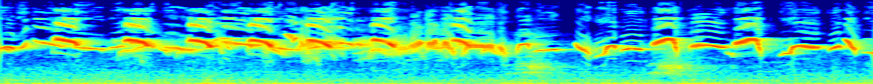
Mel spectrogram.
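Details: Black-throated laughingthrush from an aviary, singing without pause as a training master: rich, rolling whistled phrases, rapid and wavering, with brief gaps and a couple of softer lower notes.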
